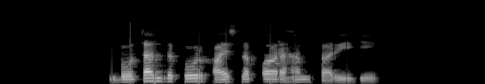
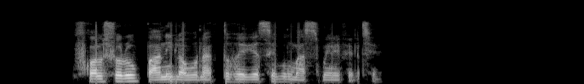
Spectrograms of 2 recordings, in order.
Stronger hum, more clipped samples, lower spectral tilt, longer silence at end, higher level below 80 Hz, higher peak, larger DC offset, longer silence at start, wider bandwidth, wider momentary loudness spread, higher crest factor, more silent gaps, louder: neither; neither; first, -8.5 dB/octave vs -5 dB/octave; second, 1.1 s vs 2.05 s; about the same, -60 dBFS vs -56 dBFS; second, -6 dBFS vs -2 dBFS; neither; first, 1.1 s vs 0.75 s; second, 7.2 kHz vs 8.2 kHz; about the same, 14 LU vs 16 LU; about the same, 22 dB vs 20 dB; about the same, 2.58-2.62 s vs 1.42-1.46 s; second, -25 LUFS vs -19 LUFS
